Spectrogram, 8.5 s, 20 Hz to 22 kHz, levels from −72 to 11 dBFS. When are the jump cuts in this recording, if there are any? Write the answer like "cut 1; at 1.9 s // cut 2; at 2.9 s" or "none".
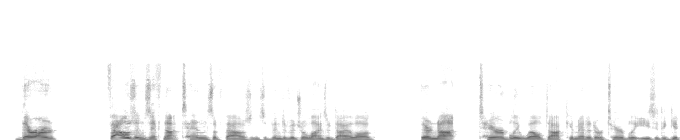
none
